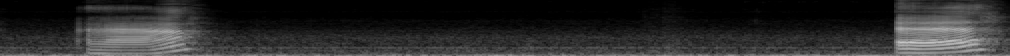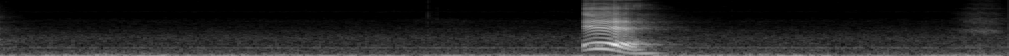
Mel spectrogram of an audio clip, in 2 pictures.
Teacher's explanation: So your tongue went from a low position in your mouth, ah, to a mid position, eh, and now with ih, your tongue is even higher in your mouth.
